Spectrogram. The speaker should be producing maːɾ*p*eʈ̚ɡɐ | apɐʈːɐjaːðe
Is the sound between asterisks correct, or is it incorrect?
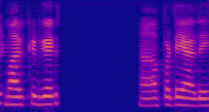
incorrect: k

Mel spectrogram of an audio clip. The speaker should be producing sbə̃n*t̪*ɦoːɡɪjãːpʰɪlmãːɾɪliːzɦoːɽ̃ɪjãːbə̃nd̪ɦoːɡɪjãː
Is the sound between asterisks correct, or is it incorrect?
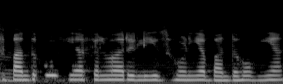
incorrect: d̪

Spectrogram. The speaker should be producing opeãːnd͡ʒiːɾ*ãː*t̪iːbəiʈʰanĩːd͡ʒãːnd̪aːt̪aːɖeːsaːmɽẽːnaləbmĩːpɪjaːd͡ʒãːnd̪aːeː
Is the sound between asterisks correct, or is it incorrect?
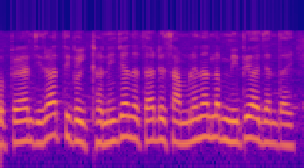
incorrect: aː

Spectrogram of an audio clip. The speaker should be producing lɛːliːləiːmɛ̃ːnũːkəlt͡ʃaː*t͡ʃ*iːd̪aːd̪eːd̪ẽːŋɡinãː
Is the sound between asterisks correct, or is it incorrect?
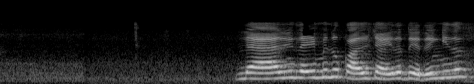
incorrect: none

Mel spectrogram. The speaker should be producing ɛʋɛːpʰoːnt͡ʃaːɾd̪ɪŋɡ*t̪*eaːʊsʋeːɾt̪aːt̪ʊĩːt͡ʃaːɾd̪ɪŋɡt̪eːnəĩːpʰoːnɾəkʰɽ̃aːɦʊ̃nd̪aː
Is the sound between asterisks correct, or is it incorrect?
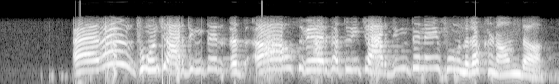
correct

